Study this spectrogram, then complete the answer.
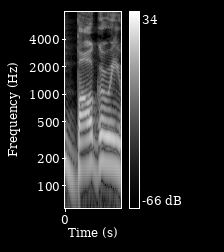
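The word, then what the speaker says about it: Bvlgari: Like like I said, when you start looking at when you see bulgaryy written anywhere, when a word starts with a B and goes right to a V and is pronounced Bulgaryy, you know you're looking at some expensive right?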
